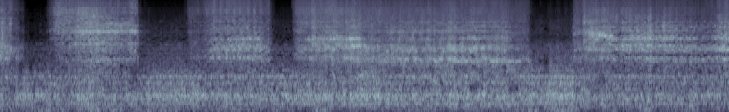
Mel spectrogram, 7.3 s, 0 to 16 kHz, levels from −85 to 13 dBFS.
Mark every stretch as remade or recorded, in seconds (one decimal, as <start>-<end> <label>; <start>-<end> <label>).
0.0-3.0 recorded; 3.0-6.1 remade; 6.1-7.3 recorded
